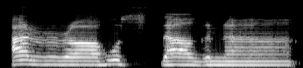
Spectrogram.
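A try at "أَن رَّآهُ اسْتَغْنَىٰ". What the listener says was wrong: jangan ada arro gitu. Arro'ahus. Rohnya gimana arro'anya? Arro'ahu.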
